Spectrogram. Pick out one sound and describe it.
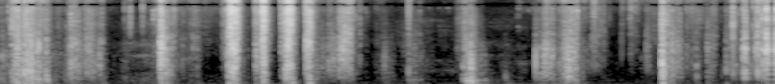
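A knife scrapes across crusty flatbread.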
